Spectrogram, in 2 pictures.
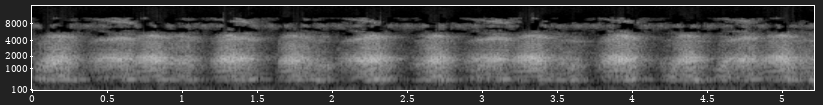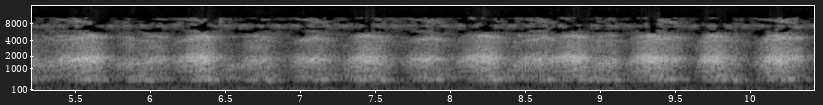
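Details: Tropical frogs calling in chorus during a tropical low storm at Driver, Northern Territory, Australia, 13 December 2013, phone left recording; dense pulsing chorus, bursts about five per second, energy centred near 2k band with steady high insect-like hum above.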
